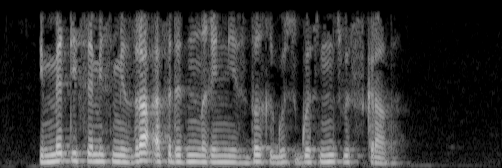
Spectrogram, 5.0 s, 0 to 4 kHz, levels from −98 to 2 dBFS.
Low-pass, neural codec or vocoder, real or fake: 3.6 kHz; none; real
